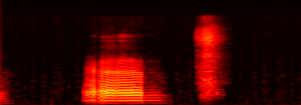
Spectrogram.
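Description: A man's brief hesitant hum, then a short hiss of breath.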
